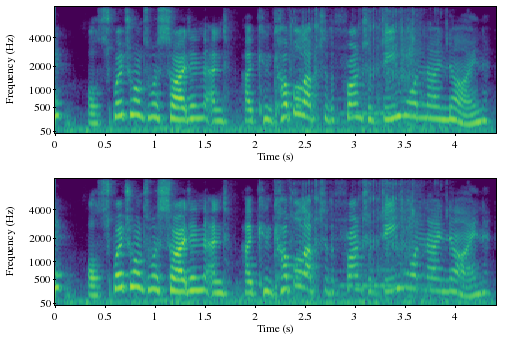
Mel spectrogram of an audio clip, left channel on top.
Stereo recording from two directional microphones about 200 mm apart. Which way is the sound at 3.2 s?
30° left (ahead or behind).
